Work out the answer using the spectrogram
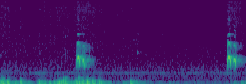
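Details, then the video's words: A pet chipmunk, which runs back to its owner on hearing a bird and turns brave once in their shirt or hair, gives two sharp, bright alarm chirps almost two seconds apart over low rumbling background noise. "Chipmunk chirping at birds to alert me to the danger"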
